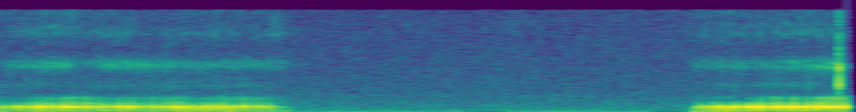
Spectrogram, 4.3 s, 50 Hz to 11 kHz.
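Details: 14-year-old Lhasa Apso dog snoring nightly in sleep: buzzing, fluttering snores in a slow breathing rhythm, about 17 breaths a minute, with a pause between each.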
